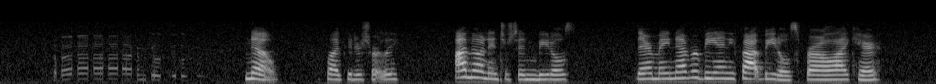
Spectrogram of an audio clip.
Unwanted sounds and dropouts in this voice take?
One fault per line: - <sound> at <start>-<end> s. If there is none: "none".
- laugh at 0.5-2.1 s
